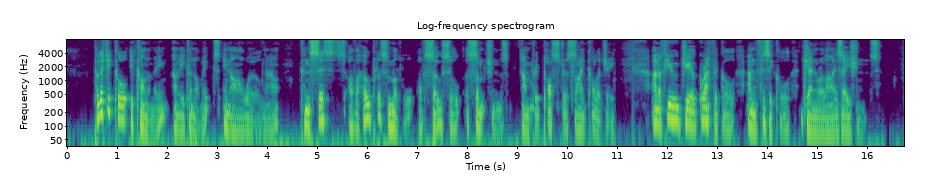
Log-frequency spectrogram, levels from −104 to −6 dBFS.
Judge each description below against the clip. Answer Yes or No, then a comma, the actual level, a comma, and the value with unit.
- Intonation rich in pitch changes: Yes, wide, 7.5 semitones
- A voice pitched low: Yes, very low, 95 Hz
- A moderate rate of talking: No, slow, 95 wpm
